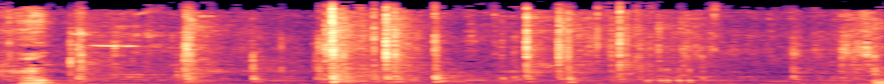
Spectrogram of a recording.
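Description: Light, irregular metallic clicks and rattles from a hand-handled wire quail trap and its springing door, one slightly louder about one and a half seconds in.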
